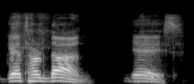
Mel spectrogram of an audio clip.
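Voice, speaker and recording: A man's voice: a little high, lively intonation, drawn-out words, dry recording. A man co-hosting a comedy podcast, bantering playfully with teasing quips. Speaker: podcast co-host.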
